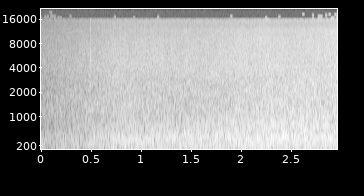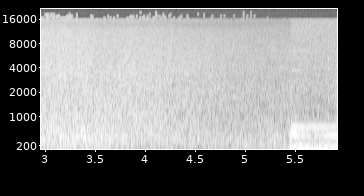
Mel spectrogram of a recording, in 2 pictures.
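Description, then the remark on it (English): Ocean surf of the Gulf of Mexico washes steadily onto a shore, a broad hiss of breaking waves that swells and recedes, with a faint breeze mixed in and no voices. “There was only water. The Gulf of Mexico.”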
